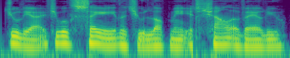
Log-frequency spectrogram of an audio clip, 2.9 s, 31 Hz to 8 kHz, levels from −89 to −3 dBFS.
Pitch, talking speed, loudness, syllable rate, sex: 105 Hz, 270 wpm, -16 LUFS, 5.2 syllables/s, male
